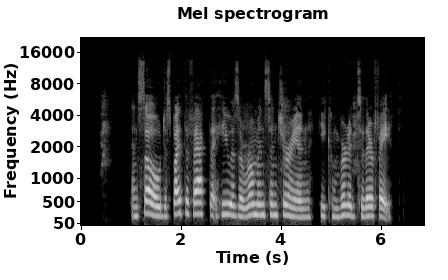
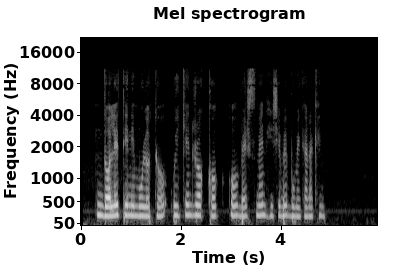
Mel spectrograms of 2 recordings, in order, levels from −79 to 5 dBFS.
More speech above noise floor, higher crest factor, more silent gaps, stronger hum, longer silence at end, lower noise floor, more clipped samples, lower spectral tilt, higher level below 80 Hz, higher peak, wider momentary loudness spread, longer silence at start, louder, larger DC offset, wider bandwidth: about the same, 50 dB vs 47 dB; about the same, 18 dB vs 20 dB; neither; neither; second, 0.65 s vs 1.05 s; about the same, -68 dBFS vs -65 dBFS; neither; second, -5 dB/octave vs -7 dB/octave; second, -64 dBFS vs -44 dBFS; about the same, 0 dBFS vs 0 dBFS; about the same, 11 LU vs 12 LU; about the same, 0.4 s vs 0.3 s; about the same, -18 LUFS vs -19 LUFS; neither; first, 14 kHz vs 11.5 kHz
